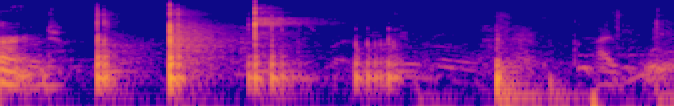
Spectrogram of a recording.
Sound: gavel banging

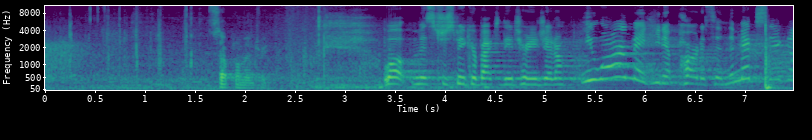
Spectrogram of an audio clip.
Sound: applause

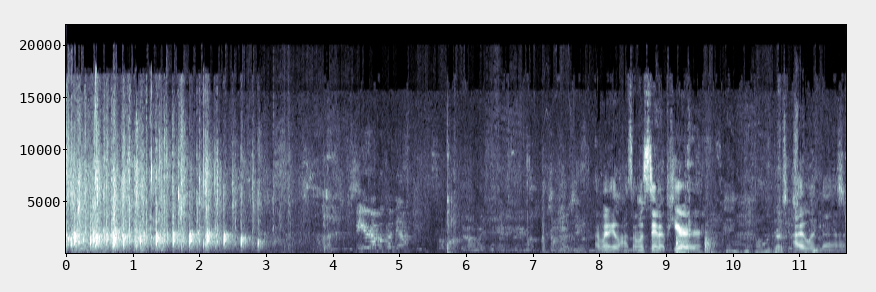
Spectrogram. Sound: applause

